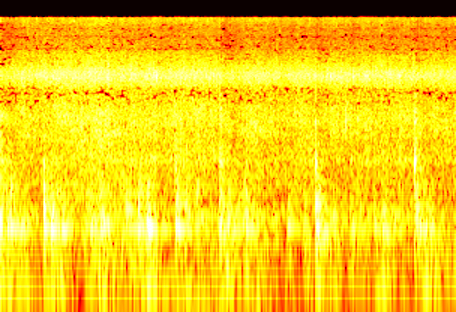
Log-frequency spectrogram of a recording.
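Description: Shallots, tomatoes and spices sizzling in oil in a metal kadai while a flat spatula stirs them, scraping the pan about once a second over the steady sizzle.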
